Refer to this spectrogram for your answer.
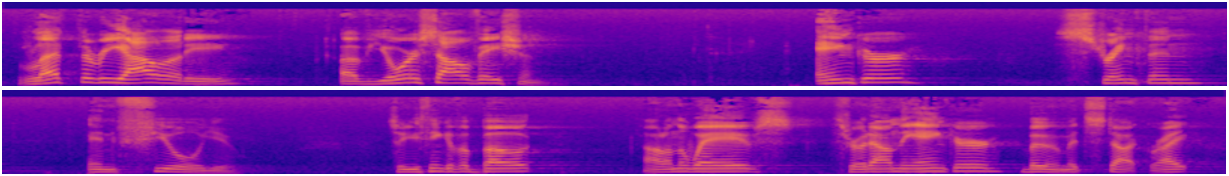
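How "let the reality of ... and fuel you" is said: slow, word-by-word dictation pace. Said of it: "I'll talk slowly".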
